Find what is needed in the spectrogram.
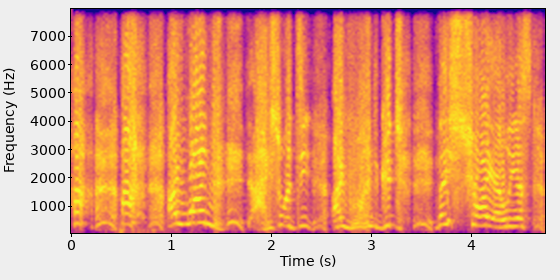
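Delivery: gloating cheer, very high-pitched, slow and drawn-out. Voicing a dwarf woman who raises her hands at the race's end: dwarf woman cheering a win. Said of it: "she raises her hands in the air. She's just like".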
